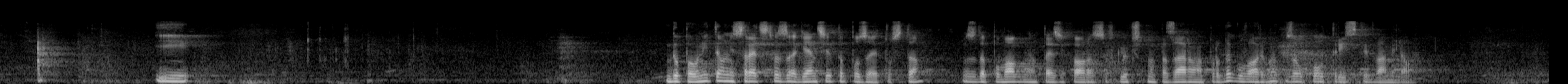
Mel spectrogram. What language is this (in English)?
Bulgarian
